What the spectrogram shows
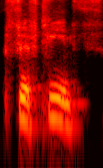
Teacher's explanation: On the 15th, whereas you're using half of the word 15th to form the stress syllable, because the first syllable in 15th is stressed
